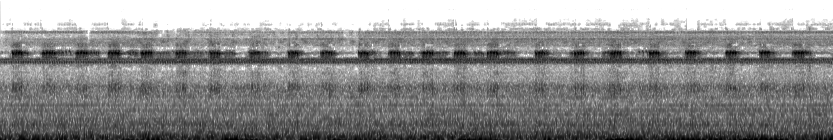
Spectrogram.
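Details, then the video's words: Grass insects providing white noise for a study session; continuous high pulsed chirping near three beats per second, layered on a steady whine and a low background rumble. "풀벌레 소리"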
